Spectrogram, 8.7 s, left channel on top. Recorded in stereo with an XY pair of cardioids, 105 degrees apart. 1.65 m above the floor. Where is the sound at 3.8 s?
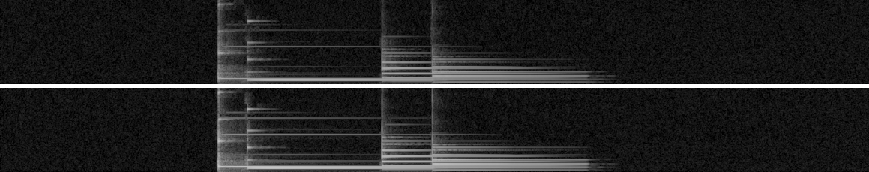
55° right, 0.6 m.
